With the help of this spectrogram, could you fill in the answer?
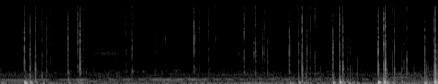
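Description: A long, thin, bright green plastic toy wand, likely hollow and with a sculpted figure at one end, is held horizontally and scratched and tapped along its ridged shaft with fingertips and nails. Short, dry, clicky taps and scratchy rasps come in irregular bursts over a steady low hum. A few sharper taps stand out near the start and toward the end.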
